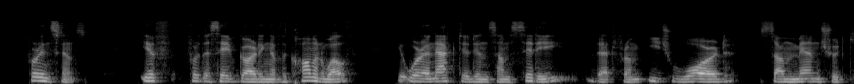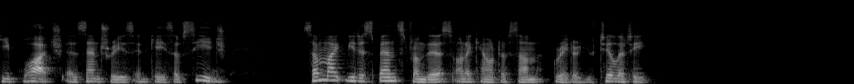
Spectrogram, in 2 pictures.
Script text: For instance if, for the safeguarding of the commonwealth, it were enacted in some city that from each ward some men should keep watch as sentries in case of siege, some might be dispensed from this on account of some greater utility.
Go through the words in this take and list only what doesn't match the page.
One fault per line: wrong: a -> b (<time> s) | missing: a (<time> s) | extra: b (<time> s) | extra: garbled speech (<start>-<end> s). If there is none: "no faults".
no faults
